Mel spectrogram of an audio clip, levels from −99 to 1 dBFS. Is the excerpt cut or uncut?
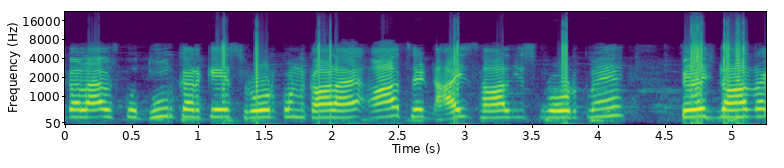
uncut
